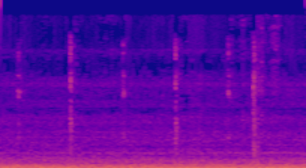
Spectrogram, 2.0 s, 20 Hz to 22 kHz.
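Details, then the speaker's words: 2011 Honda Accord driving: low droning hum that increases on left turns and goes away when switching lanes; bad wheel bearing, owner suspects the left one since noise is heard from that side. "Increases, goes away. So yes, that's a bad wheel bearing. So when I turn left, it increases."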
